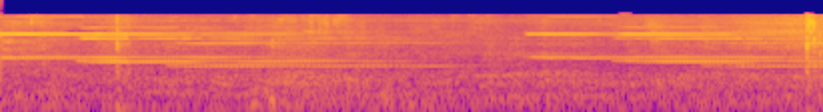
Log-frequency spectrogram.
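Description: A parliament voting bell, rung as deputies call for a vote on a proposal, rings continuously, a steady high-pitched electric tone with a slight pause partway through, sounding over a low murmur of background voices and shuffling.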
